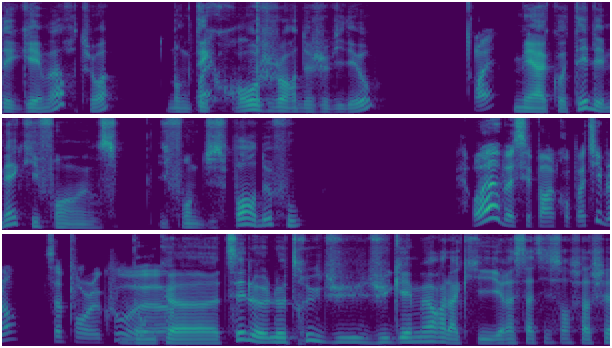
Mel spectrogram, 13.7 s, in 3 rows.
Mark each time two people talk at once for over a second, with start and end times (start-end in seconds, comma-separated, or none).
none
